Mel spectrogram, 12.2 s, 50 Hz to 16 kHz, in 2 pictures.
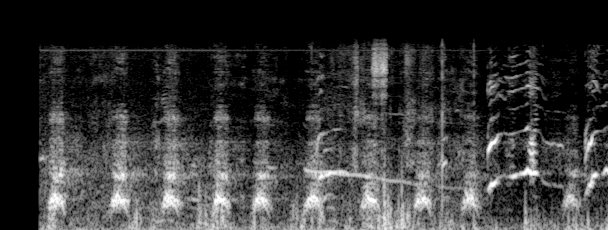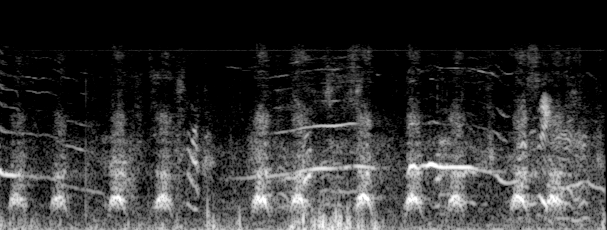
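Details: German Shepherd in protection-service training on grip placement, 19 December 2018: loud, harsh barks repeated roughly every half second, with short whistled tones and brief speech between bursts.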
